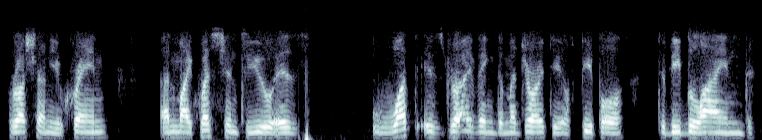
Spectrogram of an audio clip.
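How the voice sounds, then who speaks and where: A man's voice: on the low side, no room sound. A man from Lebanon calling in to a radio talk show, asking a question hesitantly. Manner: hesitant, many fillers and restarts. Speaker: caller. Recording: tinny phone line, dry.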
